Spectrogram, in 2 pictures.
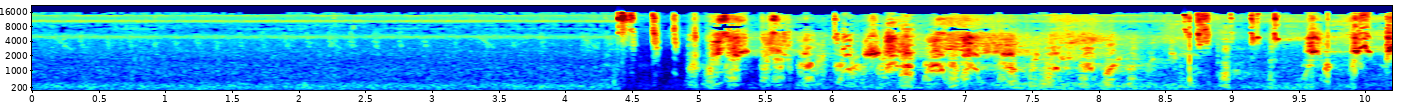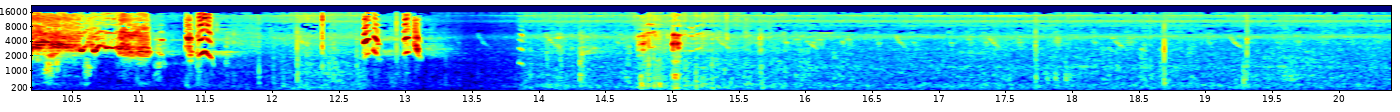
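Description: Macaque monkeys screaming in a squabble, loud jagged cries starting about four seconds in and lasting around nine seconds, then a brief second outburst.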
